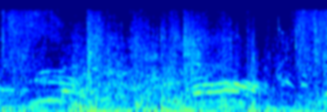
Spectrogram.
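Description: An axe strikes and slashes through enemies.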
